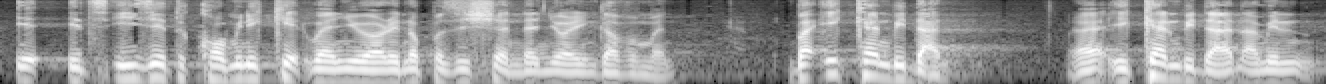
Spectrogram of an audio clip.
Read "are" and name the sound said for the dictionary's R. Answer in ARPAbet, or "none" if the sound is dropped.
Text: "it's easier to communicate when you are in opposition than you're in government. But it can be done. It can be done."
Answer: R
